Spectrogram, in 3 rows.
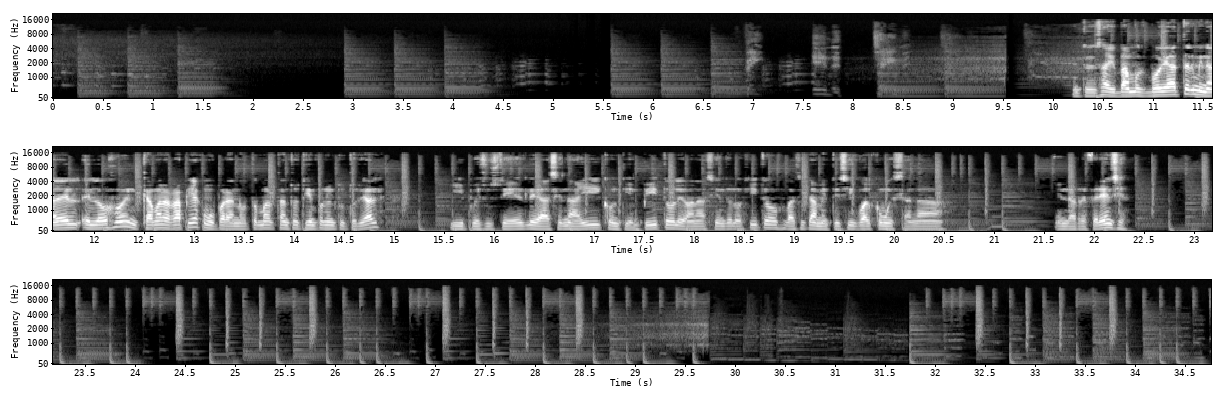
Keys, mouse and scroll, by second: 0.2 f, 0.3 ctrl+middle click, 0.7 f, 0.8 click, 1.8-3.1 drag, 3.1 middle click, 3.4 middle click, 3.5 click, 4.1 shift+f, 4.3 shift+f, 4.3 shift+f, 4.4 click, 4.8 middle click, 4.9 click, 5.1 click, 5.5 click, 6.3 click, 6.6 click, 7.0 f, 7.2 click, 7.8 click, 7.8 f, 8.6 middle click, 8.7 middle click, 8.8 click, 24.0 click, 24.1 middle click, 24.6 click, 24.8 shift+f, 25.0 shift+f, 25.1 click, 26.3 shift+f, 26.3 click, 26.9 middle click, 27.2 click, 27.2 f, 27.7 click, 28.6 middle click, 28.7 click, 29.7 middle click, 29.9 middle click, 30.0 click, 30.2 middle click, 30.3 click, 31.3 click, 31.7 middle click, 31.8 click, 32.7 middle click, 32.9 middle click, 34.1 click, 34.5 middle click.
